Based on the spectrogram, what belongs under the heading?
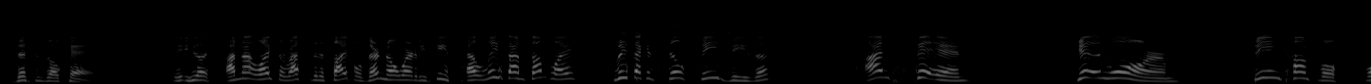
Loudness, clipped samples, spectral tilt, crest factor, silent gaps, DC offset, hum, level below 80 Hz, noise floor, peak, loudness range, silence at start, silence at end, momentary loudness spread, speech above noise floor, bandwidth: -51 LUFS; under 0.1%; -4 dB/octave; 20 dB; 1.24-1.46 s, 10.29-10.75 s, 12.11-12.21 s, 12.50-12.54 s; under 0.1%; none; under -90 dBFS; under -90 dBFS; -32 dBFS; 4 LU; 0.15 s; 0 s; 11 LU; over 40 dB; 17 kHz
